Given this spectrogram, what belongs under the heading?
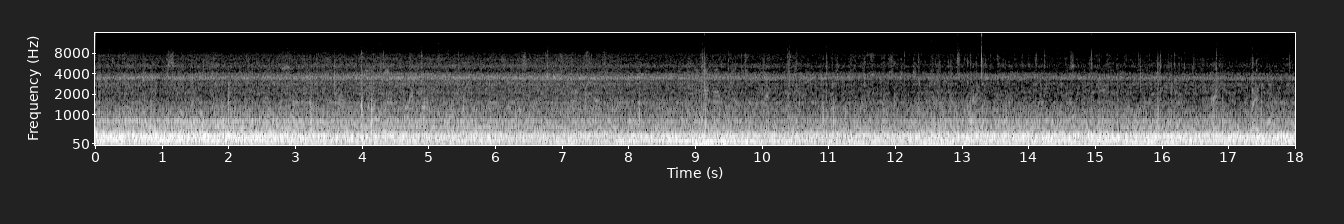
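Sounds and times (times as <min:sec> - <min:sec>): jet engines humming: 0:00.0 - 0:18.0
low rumble: 0:07.1 - 0:15.8.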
